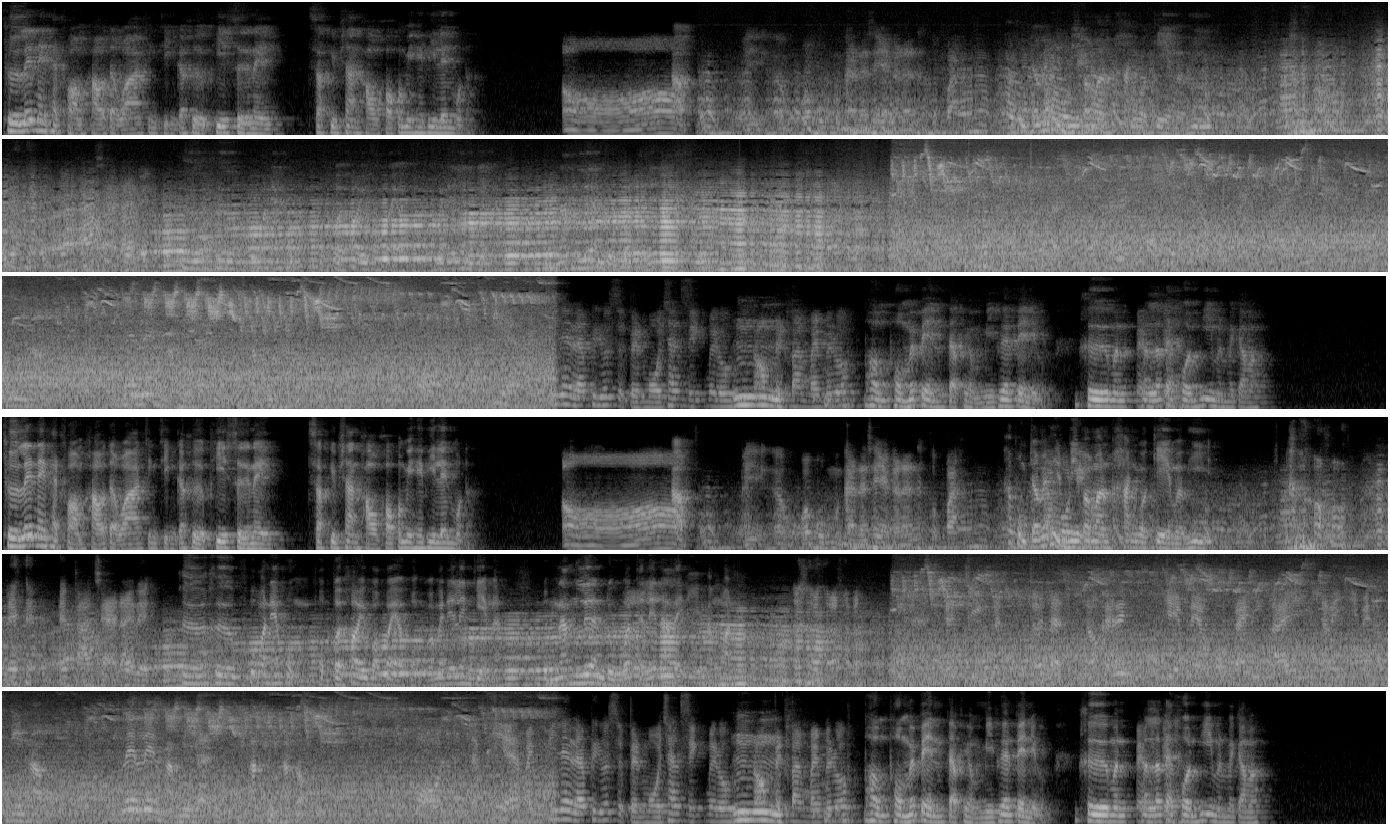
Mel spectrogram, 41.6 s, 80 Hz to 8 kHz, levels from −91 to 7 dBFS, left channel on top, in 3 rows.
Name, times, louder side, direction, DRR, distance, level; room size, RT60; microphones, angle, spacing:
voice 1, 0.0-2.7 3.1-4.6 6.7-6.8 10.0-12.1 15.7-21.3 27.7-28.2 28.9-31.0 35.0-35.5 36.1-38.2 38.4-40.3, right 3 dB, 90° right, 8 dB, 1.2 m, -32 dB
voice 2, 5.6-6.8 7.4-9.6 10.4-11.1 12.8-15.4 16.4-16.5 20.1-20.4 21.7-25.2 25.5-27.7 29.7-29.9 31.8-36.2 39.1-39.5, right 3 dB, 50° right, 5 dB, 2.0 m, -36 dB
sound 1, 6.9-25.7, left 6 dB, 90° left, 0.6 m, -31 dB
sound 2, 22.7-33.3, left 4 dB, 35° left, 1.1 m, -29 dB
15.0 x 9.1 x 3.3 m, 0.35 s
head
